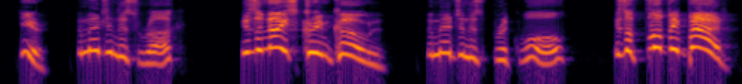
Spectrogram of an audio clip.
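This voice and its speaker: Doing a cartoonish character voice, a man speaks in a raised, projected voice at an extremely high pitch with very wide pitch swings, a fairly slow pace and long, frequent pauses. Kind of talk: cartoon fan dub. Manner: loud, pushy.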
